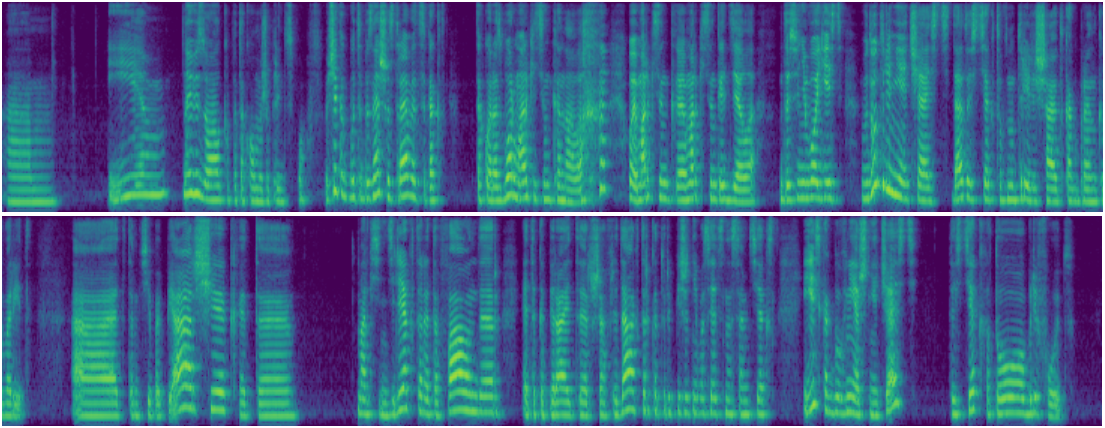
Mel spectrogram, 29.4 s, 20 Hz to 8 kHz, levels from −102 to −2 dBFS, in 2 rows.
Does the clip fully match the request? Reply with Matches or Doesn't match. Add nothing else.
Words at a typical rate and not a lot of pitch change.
Doesn't match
